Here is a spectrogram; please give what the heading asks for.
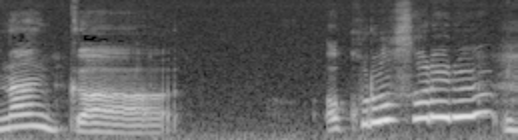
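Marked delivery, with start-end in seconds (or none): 1.6-2.5 mock alarmed squeak. Joking about period pain.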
